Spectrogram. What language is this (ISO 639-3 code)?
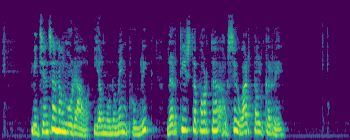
cat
